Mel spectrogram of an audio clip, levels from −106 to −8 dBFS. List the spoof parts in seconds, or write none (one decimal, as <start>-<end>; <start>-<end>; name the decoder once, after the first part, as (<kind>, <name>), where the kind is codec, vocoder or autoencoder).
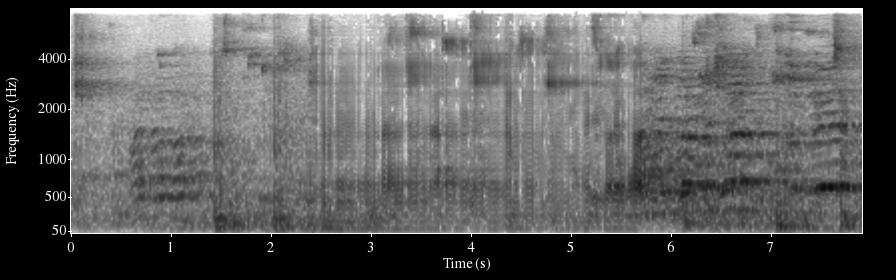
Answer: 2.4-5.7 (vocoder, BigVGAN v2)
